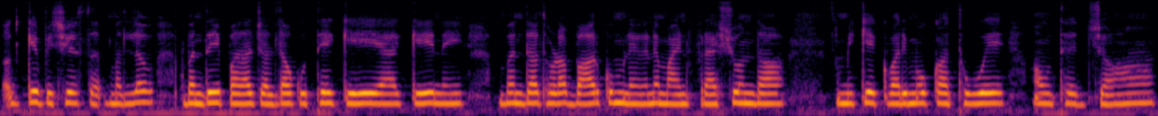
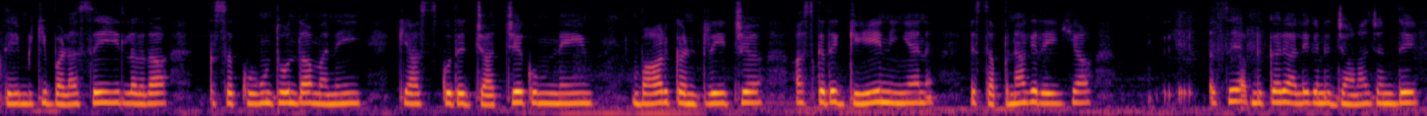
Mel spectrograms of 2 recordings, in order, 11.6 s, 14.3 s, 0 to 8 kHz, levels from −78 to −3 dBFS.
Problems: none marked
